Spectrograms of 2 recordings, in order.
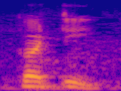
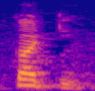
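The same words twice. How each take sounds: First: The final vowel is long. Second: The final vowel is short. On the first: The speaker calls it wrong. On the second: The speaker calls it right.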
